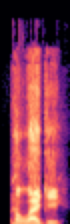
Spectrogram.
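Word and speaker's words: Pileggi: If y'all don't know Mitch, how do you say his last name? Paleggy. Pyg i l e gi. Paleggy.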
